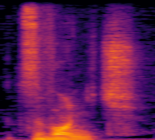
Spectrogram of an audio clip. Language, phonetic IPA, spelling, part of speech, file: Polish, [ˈd͡zvɔ̃ɲit͡ɕ], dzwonić, verb, Pl-dzwonić.ogg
